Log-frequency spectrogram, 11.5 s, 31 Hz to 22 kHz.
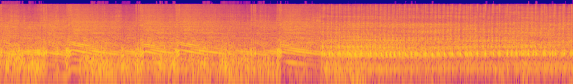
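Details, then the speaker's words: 2000 Suzuki RM250 two-stroke on first test ride after pipe fixed, carb clean, new oil, fresh gas: revs rise and fall cleanly then settle into steady ring-ding at higher speed, pulling healthily; running great, first gear noted. "all right running great so far got here in the first gear"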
